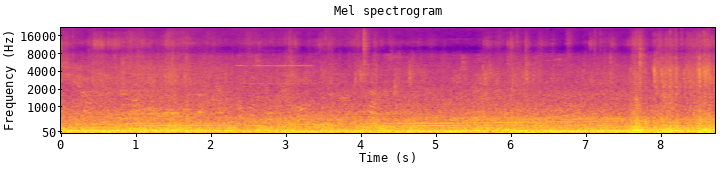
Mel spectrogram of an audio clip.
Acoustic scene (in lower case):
bus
